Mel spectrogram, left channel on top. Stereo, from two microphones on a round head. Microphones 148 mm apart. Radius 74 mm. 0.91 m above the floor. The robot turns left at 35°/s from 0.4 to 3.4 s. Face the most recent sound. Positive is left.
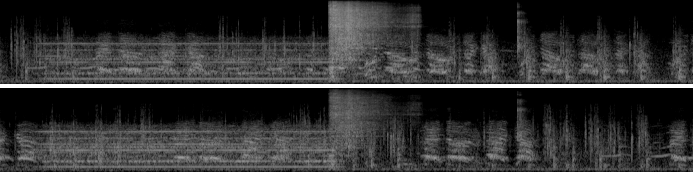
turn(degrees=25)  # may be behind; listen again after turning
